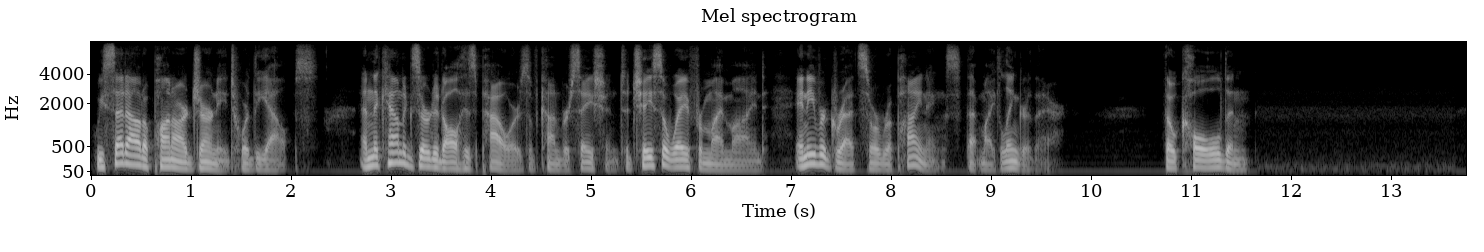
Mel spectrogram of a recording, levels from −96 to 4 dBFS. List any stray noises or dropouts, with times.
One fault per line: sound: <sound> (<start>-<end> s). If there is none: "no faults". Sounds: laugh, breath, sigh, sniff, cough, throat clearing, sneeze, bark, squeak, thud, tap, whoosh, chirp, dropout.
no faults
